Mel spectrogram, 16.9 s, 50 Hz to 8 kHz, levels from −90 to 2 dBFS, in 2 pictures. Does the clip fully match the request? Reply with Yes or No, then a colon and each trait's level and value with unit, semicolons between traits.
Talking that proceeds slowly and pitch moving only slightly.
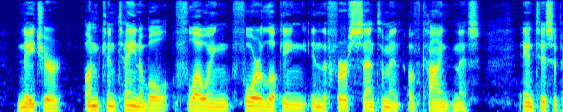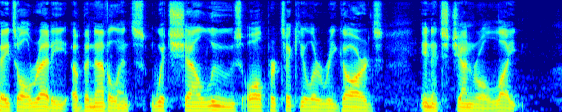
Yes: slow, 85 wpm; narrow, 2.2 semitones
